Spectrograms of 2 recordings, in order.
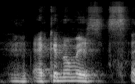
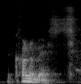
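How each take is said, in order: First: "Economists." said slowly, syllable by syllable, ec-o-NOM-ists; careful pronunciation. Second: Laughing stumble. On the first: Shown as a demonstration. Streamer practising a new word for viewers, slow and careful. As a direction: sound out "Economists." slowly and deliberately, getting the word right. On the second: Real, not acted. Streamer laughing at a hard word in the article. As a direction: say "Economists." through a laugh, tripping on it. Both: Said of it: "Oh, I'm learning new words".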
